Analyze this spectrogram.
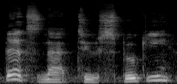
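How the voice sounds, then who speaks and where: A storyteller voicing an excited young boy cat in a children's storybook, expressive and exclaiming. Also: mid-range voice, slow, gravelly, a little hiss or hum, full character voice. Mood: relieved, slightly nervous.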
